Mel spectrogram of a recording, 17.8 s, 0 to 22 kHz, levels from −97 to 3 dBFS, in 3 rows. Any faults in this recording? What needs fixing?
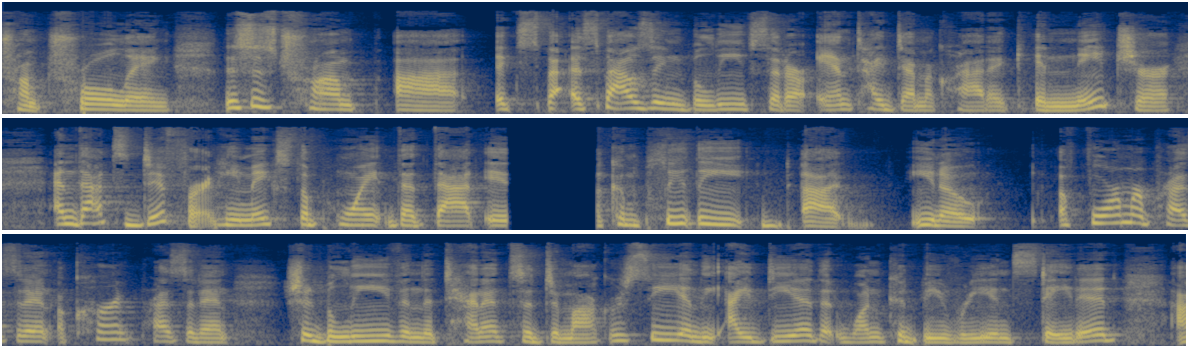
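There's an audio dropout to silence from 8.46 to 8.90 s: the sound cuts off mid-flow, about 447 ms of dead silence with no room tone, then resumes. The input likely dropped briefly (a loose link or a mute) while recording carried on. Secure connections and monitor input meters live.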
